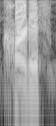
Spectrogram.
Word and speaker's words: Cardiff: Can you let him know that from the Bank of Cardiff called? And Cardiff is spelled C-A-R-D-I-F-F, as in Frank Frank, so it's like car and then different.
